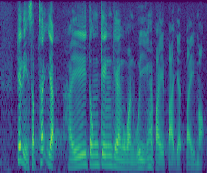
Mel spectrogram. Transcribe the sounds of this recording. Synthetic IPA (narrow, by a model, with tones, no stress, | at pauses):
jɐ˥t̚liː˨˩nsɐ˨p̚t͡sʰɐ˦˥t̚jɐ˨t̚hɐ˨˦˥jt̪ʊ˥ŋkɪ˥ŋkɛː˧ŋo˨˧wɐ˨nwuː˨˥ji˨˧kɪ˥ŋhɐ˨˩jpaː˧t̚jɐ˨˩pa̰ː˧t̚jɐ̰˨t̚pɐ˨jmɔ̰ː˨k̚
